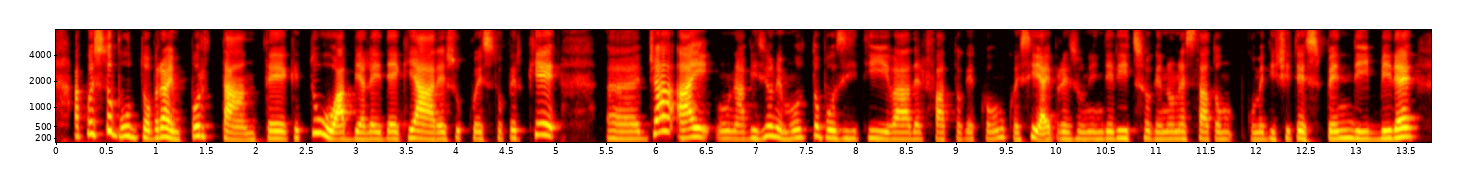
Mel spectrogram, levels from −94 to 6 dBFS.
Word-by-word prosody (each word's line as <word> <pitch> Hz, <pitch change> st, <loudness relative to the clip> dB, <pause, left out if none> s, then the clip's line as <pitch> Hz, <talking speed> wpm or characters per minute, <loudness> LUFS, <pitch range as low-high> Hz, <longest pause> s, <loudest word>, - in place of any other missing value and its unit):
A 250 Hz, 0 st, -2 dB
questo 310 Hz, +6 st, +3 dB
punto 235 Hz, -5 st, 0 dB
però 215 Hz, +4 st, +4 dB
è -, -, +7 dB
importante 190 Hz, -, 0 dB
che 200 Hz, +2 st, -7 dB
tu 280 Hz, -, +2 dB
abbia 175 Hz, +1 st, +4 dB
le 180 Hz, +1 st, -2 dB
idee 180 Hz, 0 st, -2 dB
chiare 180 Hz, -4 st, +4 dB
su 195 Hz, +3 st, -7 dB
questo, 190 Hz, 0 st, -5 dB
perché, 280 Hz, -, 0 dB, 0.4 s
uhm, 185 Hz, -1 st, -4 dB
già 345 Hz, -, +4 dB
hai 220 Hz, +3 st, +5 dB
una 190 Hz, -1 st, -5 dB
visione 215 Hz, +5 st, -1 dB
molto 210 Hz, +6 st, -3 dB
positiva 190 Hz, -3 st, -2 dB
del 180 Hz, 0 st, -6 dB
fatto 175 Hz, 0 st, -7 dB
che 175 Hz, -1 st, -11 dB
comunque 190 Hz, -1 st, -8 dB
sì, 170 Hz, -, 0 dB
hai 155 Hz, +2 st, +4 dB
preso 180 Hz, 0 st, -6 dB
un 180 Hz, -, -6 dB
indirizzo 190 Hz, +2 st, -3 dB
che 180 Hz, -1 st, -6 dB
non 185 Hz, +1 st, -4 dB
è 185 Hz, -, -3 dB
stato, 180 Hz, 0 st, -4 dB
come 175 Hz, 0 st, -7 dB
dici 185 Hz, +2 st, -6 dB
te, 190 Hz, 0 st, +1 dB
spendibile, 195 Hz, -, +2 dB
190 Hz, 170 wpm, -24 LUFS, 180-210 Hz, 0.4 s, è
